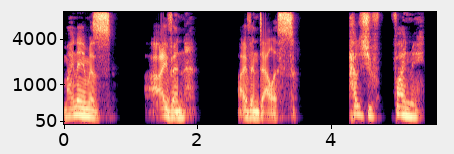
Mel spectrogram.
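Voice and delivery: every word half-whispered, no voice at all. A narrator voices a man giving his name and asking how he was found, half-whispered. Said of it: "everything he says is just whispered".

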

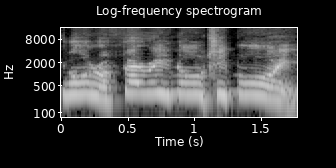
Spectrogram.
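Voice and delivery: very high, loud, terrible squeaky comedy voice. Talking about a Monty Python movie and quoting a line from it; Monty Python impression. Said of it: "that was the worst impersonation ever of it. I need a squeakier voice".

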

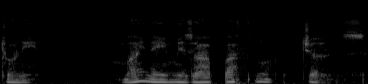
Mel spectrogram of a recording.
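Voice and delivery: very low, soft, hushed half-whisper. Arbuthnot Jones speaks into Johnny's ear, half-whispering. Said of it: "I am whispering into your ear".

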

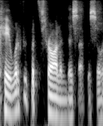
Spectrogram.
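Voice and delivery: ordinary talk, nothing marked

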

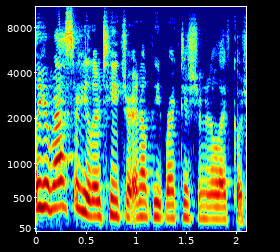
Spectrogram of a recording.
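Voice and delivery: rapid-fire, rattled off fast yet clear. Retelling how she rattled off the speaker's titles: imitating someone talking fast. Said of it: "But she said it so fast".

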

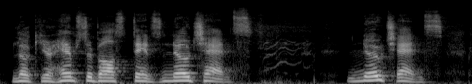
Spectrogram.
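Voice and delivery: swinging pitch, drawn out long. Threatening a hamster ball, then admitting it's terrible: terrible Donald Trump impression. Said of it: "That's a terrible impression".

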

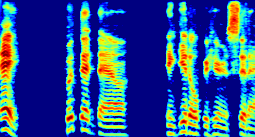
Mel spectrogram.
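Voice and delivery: play-acted firm, stern fatherly voice. Retelling what a father said to his little boy in a shop; retelling a firm command. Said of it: "he said in a firm voice".

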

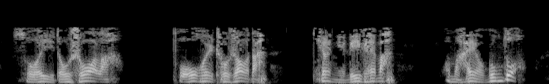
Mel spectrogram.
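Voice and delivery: ordinary delivery

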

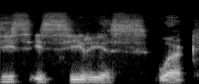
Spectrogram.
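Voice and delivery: quiet, hushed, slow, deliberate, drawn out. Retelling what Werner Herzog quietly said on set: imitating Werner Herzog speaking quietly. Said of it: "And he was very quiet".

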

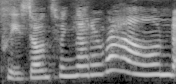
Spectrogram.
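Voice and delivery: mock parent voice, nagging.

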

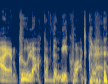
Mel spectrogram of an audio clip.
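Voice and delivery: creaky, odd demon growl, croaked out.

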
